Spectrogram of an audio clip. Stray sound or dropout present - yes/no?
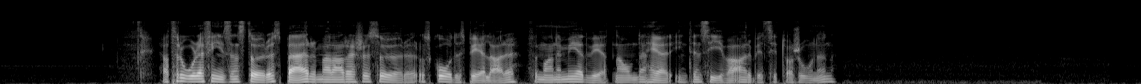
no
